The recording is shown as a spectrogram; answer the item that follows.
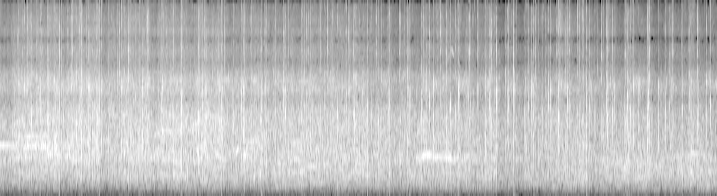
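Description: Audience applauding steadily, with a few shouts and voices rising from the crowd.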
